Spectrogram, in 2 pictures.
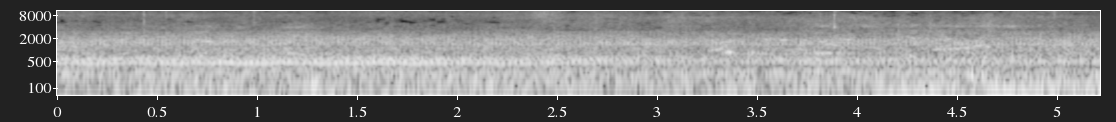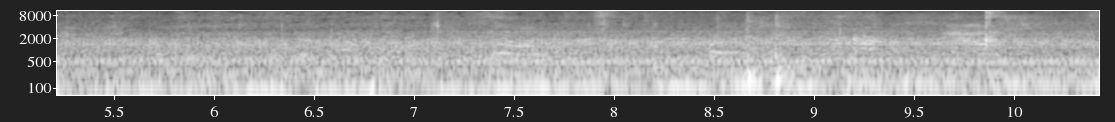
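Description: A vehicle engine running, its low drone coming in about four seconds in and creeping up in pitch, over a steady hum, with faint voices in the background.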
